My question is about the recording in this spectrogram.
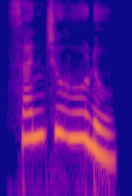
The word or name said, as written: ಸಂಚುಹೂಡು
